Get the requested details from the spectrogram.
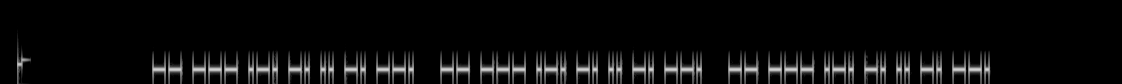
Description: Morse code, heard as a keyed tone, about 30 wpm, 700 Hz. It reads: MORNING MORNING MORNING
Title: Top 500 Words Repeated 30wpm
